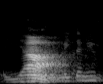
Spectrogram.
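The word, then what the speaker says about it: יה: Yah. According to the Hebrew. When you see this word, it is read Yah in Hebrew.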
